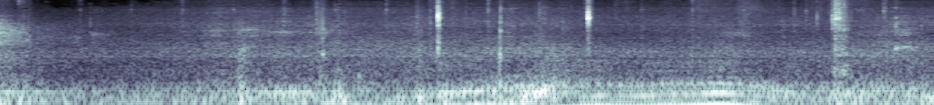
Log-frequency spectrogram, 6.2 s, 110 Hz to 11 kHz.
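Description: Lexus IS250 with a failed catalytic converter struggling for traction in a snowstorm, a steady engine hum inside the cabin that swells into a heavier, louder low drone midway before easing back, with faint clicks and no voices.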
